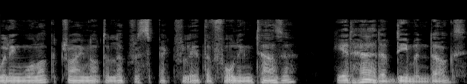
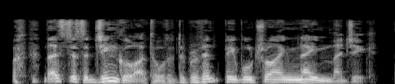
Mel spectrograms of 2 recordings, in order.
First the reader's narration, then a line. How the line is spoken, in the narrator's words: the small man said, laughing rather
